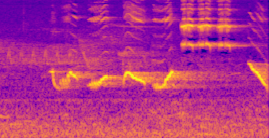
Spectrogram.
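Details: Female common blackbird singing among forest trees: smooth, looping flute-like whistles, then a strained high twittering end and a falling whistled note.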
